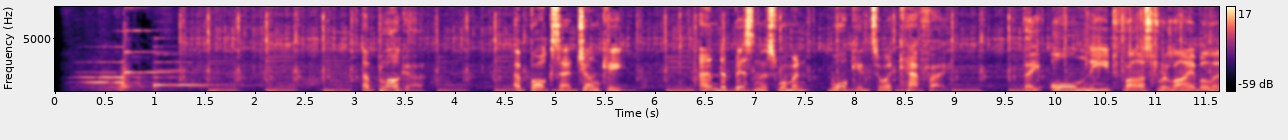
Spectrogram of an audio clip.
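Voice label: British English natural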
